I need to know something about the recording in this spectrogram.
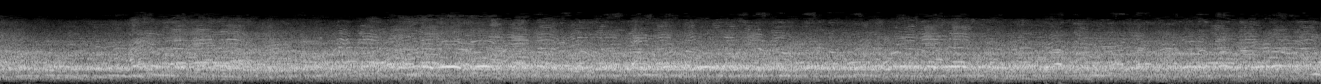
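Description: A large crowd of men and women chants loudly together.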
